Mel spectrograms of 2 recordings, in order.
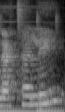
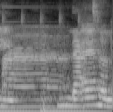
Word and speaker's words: Natalie: What I like about Natalie, that's how you say her name. If you didn't know, it's Natalie, not Natalie. Pronounce the T. Natalie.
